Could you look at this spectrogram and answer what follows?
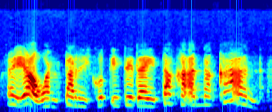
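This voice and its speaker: Through a dull telephone filter, a woman plays a middle-aged, reassuring aunt in an Ilocano-accented radio drama. Her voice is fairly high and kindly. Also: normal speed, slight background noise. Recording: dull band-limited phone effect.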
